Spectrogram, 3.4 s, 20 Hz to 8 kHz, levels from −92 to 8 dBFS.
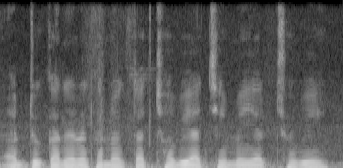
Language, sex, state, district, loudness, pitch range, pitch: Bengali, male, Tripura, West Tripura, -15 LUFS, 120-125 Hz, 120 Hz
